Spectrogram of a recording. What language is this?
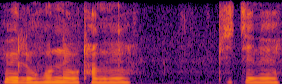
Bodo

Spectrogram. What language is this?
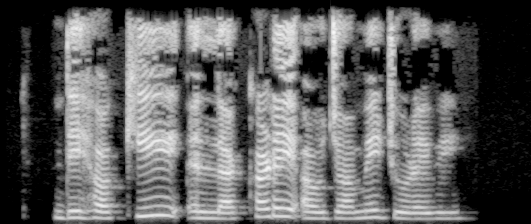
Pashto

